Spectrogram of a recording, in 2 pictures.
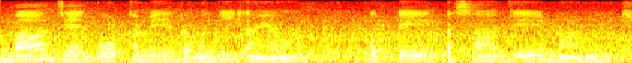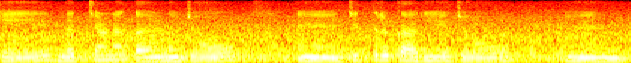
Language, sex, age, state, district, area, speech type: Sindhi, female, 45-60, Rajasthan, Ajmer, rural, spontaneous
